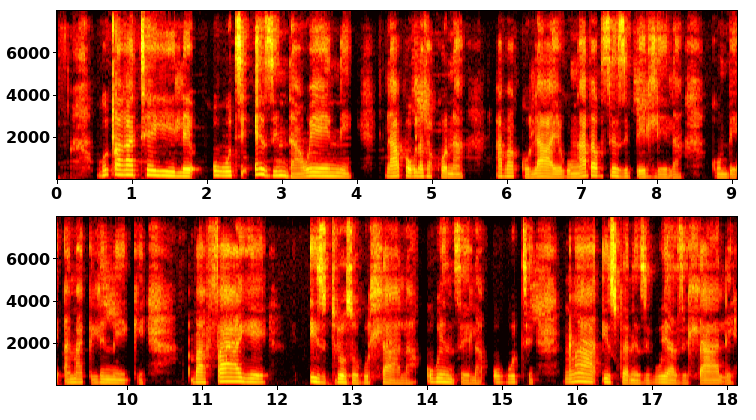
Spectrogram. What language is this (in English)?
North Ndebele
